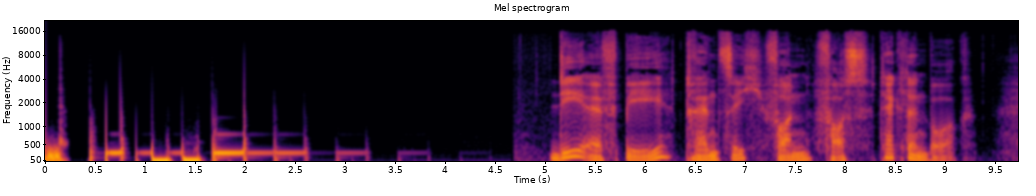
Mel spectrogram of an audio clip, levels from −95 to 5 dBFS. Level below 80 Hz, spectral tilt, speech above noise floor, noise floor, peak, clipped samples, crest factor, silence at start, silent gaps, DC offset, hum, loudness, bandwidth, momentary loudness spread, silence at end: -30 dBFS; -5 dB/octave; 52 dB; -77 dBFS; -4 dBFS; under 0.1%; 20 dB; 0 s; none; under 0.1%; none; -24 LUFS; 16.5 kHz; 15 LU; 0.55 s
